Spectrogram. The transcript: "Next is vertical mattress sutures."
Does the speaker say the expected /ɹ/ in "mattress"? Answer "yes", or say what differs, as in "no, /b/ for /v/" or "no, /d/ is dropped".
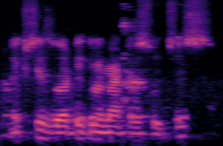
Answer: no, /ɹ/ is dropped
